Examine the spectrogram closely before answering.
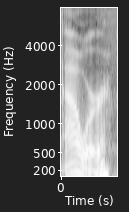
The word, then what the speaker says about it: hour: A unicorn, because it opens with a U sound, and an hour, because the H is silent.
